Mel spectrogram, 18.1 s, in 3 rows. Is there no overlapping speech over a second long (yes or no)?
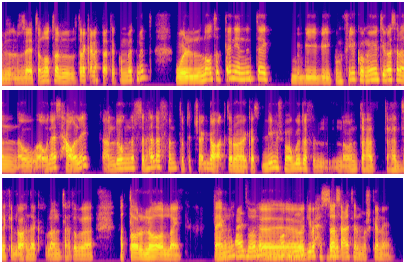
no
